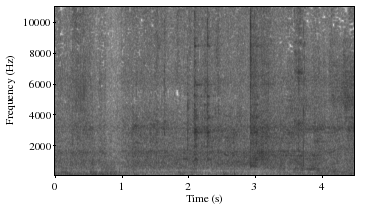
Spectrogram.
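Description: Outdoor stadium ambience: a steady low rumble and hum of distant voices, with a few sharp clicks about three seconds in.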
